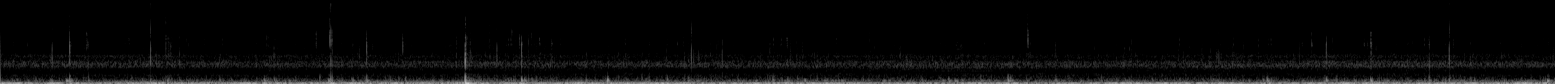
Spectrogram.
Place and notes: Siaudiniai, Lithuania, contact with tiny ice
lost hope for winter...but there were minus 1-2 degrees C last night, so it formed tiny ices on small rivers. contact microphone on the ice.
